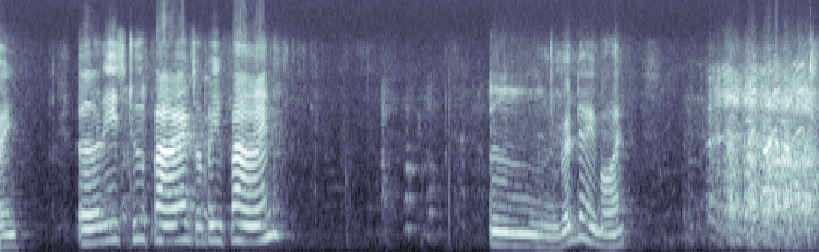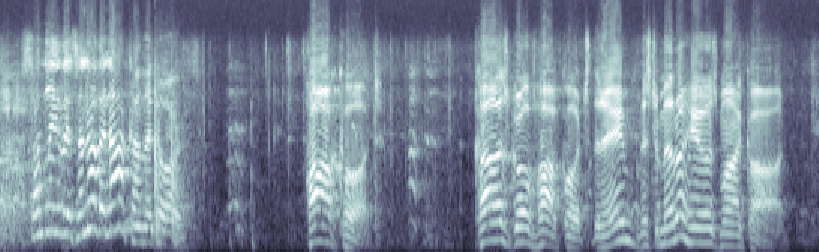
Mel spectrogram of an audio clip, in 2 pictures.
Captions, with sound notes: These two fives will be fine. Good day, boy. (audience laughing) Suddenly, there's another knock on the door. (knocking on door) - Harcourt, Cosgrove Harcourt's the name. Mr. Miller, here's my card.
